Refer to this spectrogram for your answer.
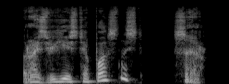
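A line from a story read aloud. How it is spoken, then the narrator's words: Barely audible. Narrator (Russian): чуть слышно проговорил Джонсон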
